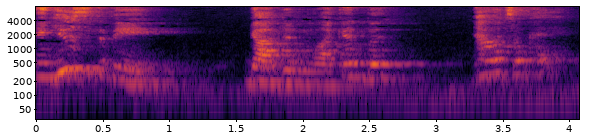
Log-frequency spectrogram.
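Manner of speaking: normal talking voice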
